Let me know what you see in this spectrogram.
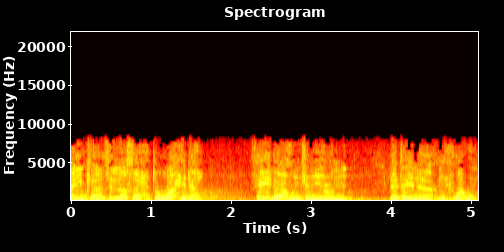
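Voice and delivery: ordinary talk

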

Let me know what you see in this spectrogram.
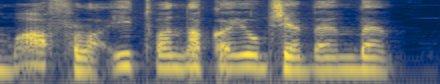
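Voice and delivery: quiet, sharp, scolding snap. Reading an old man's line to someone tying up a captive, snapped quietly. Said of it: "rivalt rá halkan az öreg".

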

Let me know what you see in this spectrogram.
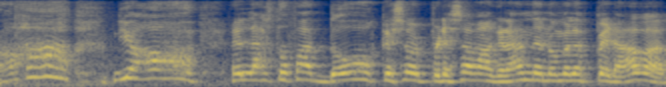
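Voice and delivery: mock, high, overexcited online reaction voice.

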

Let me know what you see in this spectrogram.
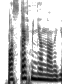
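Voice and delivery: ordinary delivery, nothing marked

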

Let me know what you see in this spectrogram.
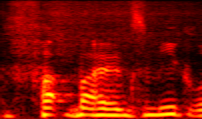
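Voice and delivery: slow speech broken up by laughter. Talking to chat between sips of beer, laughing while talking. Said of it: "ich muss gerade lachen".

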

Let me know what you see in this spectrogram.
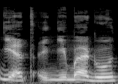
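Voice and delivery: bursting into laughter after holding it in. A character told to stop laughing finally gives in, bursting out laughing. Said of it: "так долго сдерживалась".

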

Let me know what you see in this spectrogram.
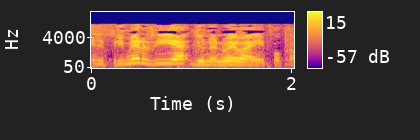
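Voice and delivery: plain

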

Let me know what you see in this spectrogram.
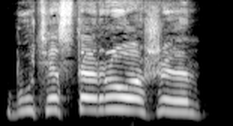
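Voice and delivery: very high, loud shout. Pinkie calls after Orash as he falls; shouted after him. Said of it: "крикнула ему вдогонку Пинки".

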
